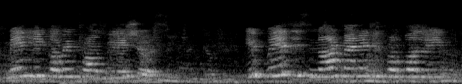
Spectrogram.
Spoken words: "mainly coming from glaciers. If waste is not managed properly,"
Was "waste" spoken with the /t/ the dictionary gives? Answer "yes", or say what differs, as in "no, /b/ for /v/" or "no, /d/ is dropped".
no, /t/ is dropped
